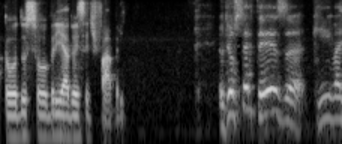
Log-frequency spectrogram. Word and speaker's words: Fabry: desse diagnóstico tranquilo eh não tem problema chamar de Fabri ou FAB né Eh se a gente for usar o termo original eh acaba pronunciando como Fabri mesmo mas aqui no Brasil se usar fabre também não não vai nos trazer nenhuma nenhuma condenação nenhum problema então como ficar melhor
